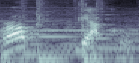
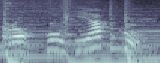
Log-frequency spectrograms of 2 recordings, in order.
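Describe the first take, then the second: First: It is fused, with a doubled p sound. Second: Roku is said fully, then hyaku with h. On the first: The speaker calls it right. "tapi rok hyaku" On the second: The speaker calls it wrong. "bukan roku hyaku"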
